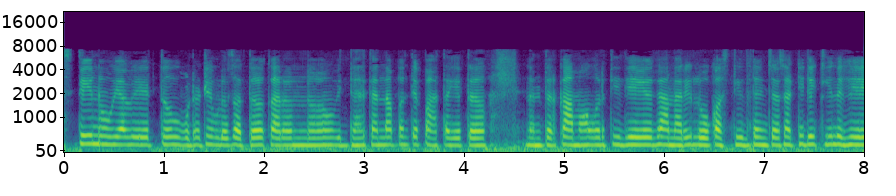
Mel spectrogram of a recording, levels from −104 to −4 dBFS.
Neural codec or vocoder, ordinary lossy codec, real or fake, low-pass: codec, 16 kHz in and 24 kHz out, 1.1 kbps, FireRedTTS-2 codec; MP3, 64 kbps; fake; 7.2 kHz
